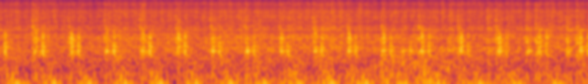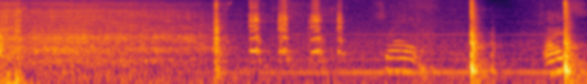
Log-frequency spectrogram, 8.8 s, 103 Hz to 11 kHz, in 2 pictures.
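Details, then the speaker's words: T1N Mercedes Sprinter diesel: steady starter cranking with even compression beats for four seconds, never catching. Crank, no start; no diesel sprays at the injector line because the injectors get no electrical power and are not opening. "it's not opening your injectors that means you get what no power to your injectors no electrical power your injectors are not opening"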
